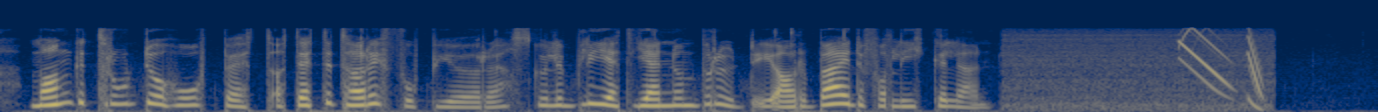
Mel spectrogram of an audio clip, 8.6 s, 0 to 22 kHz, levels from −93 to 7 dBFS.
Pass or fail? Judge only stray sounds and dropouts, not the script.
fail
